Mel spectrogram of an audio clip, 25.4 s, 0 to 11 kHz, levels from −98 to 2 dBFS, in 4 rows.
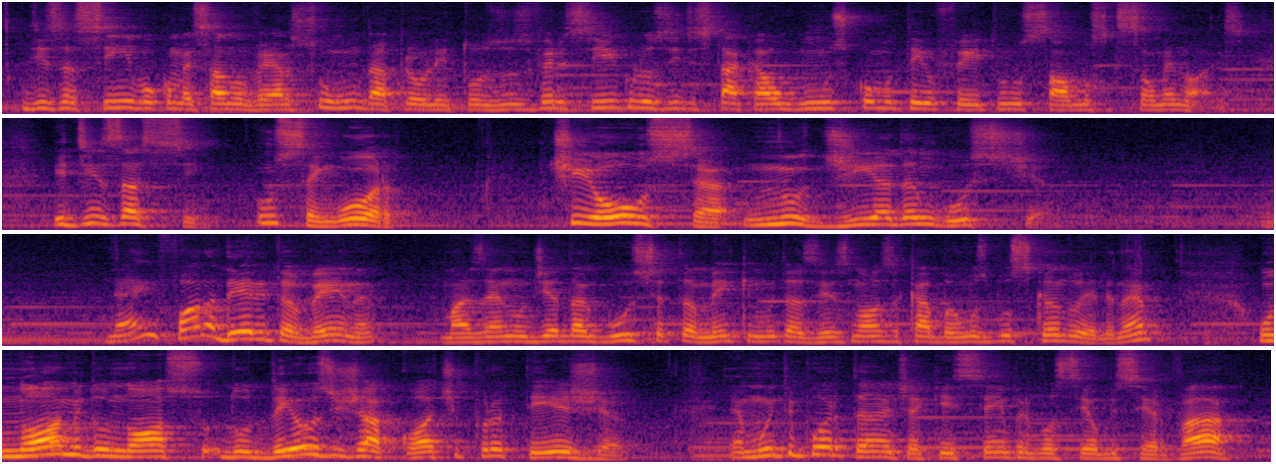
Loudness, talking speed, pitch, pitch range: -29 LUFS, 170 wpm, 160 Hz, 145-190 Hz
